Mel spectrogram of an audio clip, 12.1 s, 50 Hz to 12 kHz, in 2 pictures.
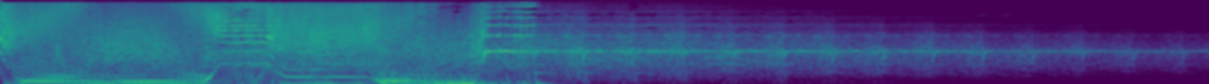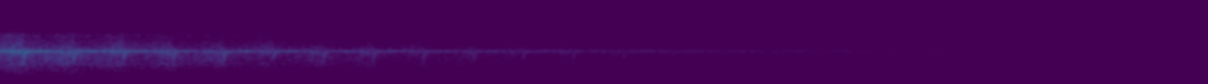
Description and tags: This is used by Sylenth 1 with Amp FX'S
